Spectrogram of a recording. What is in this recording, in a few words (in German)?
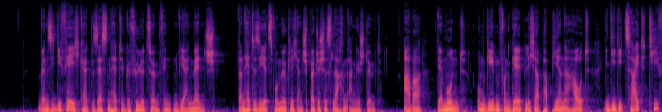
Voice Sample SciFi gelesen; Perry Rhodan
